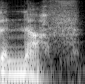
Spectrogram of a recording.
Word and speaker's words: enough: had enough ice cream so the word is enough the pronunciation other words with this sound include um tough I have had a tough day it's been a tough day or rough could you give me a rough idea about how many people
